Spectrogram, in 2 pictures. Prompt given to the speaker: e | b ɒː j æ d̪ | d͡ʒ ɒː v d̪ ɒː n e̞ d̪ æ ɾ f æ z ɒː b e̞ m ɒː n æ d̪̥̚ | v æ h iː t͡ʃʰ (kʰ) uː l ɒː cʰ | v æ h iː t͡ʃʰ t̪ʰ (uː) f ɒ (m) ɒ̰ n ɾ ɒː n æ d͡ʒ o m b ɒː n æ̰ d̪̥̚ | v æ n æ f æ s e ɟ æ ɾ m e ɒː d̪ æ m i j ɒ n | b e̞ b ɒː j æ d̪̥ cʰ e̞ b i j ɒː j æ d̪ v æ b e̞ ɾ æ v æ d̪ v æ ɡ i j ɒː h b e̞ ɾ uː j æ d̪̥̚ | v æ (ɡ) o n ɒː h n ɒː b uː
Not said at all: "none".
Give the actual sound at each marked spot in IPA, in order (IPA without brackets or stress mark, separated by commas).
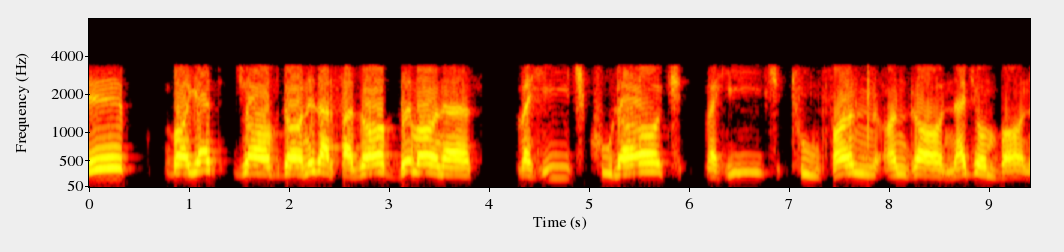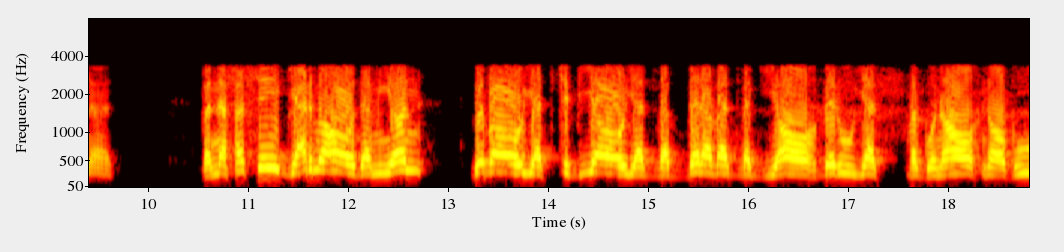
kʰ, uː, n, ɡ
